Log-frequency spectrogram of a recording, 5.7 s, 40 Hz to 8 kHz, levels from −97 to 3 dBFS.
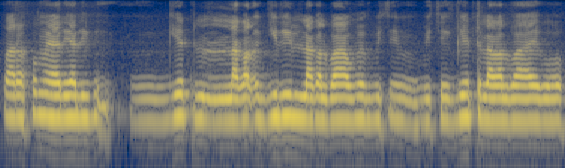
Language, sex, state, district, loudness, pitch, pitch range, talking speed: Bhojpuri, female, Bihar, Muzaffarpur, -15 LUFS, 185 Hz, 180-195 Hz, 180 wpm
